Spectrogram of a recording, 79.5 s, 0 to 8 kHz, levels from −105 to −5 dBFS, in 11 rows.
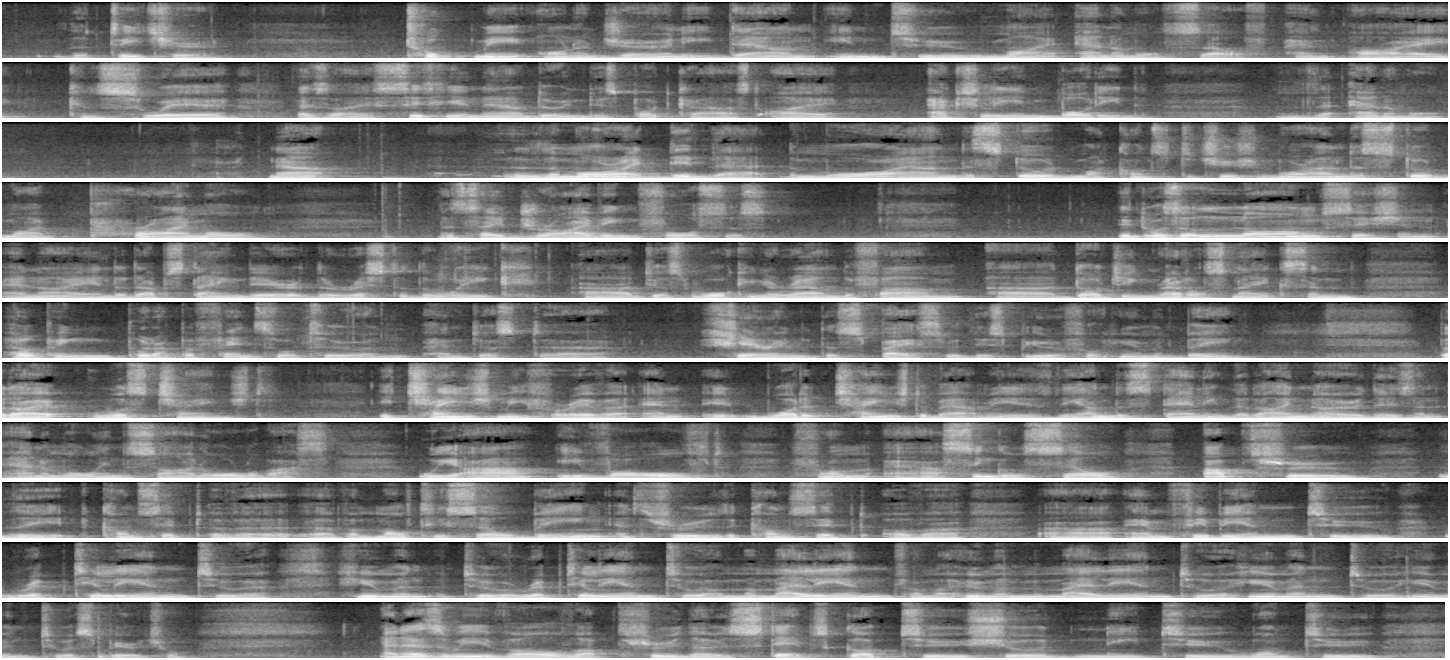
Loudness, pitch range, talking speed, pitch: -20 LUFS, 105-120 Hz, 140 wpm, 115 Hz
